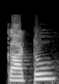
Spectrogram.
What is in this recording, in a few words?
"kato", Punjabi; ਕਾਟੋ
